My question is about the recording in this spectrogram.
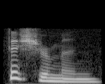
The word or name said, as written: fisherman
